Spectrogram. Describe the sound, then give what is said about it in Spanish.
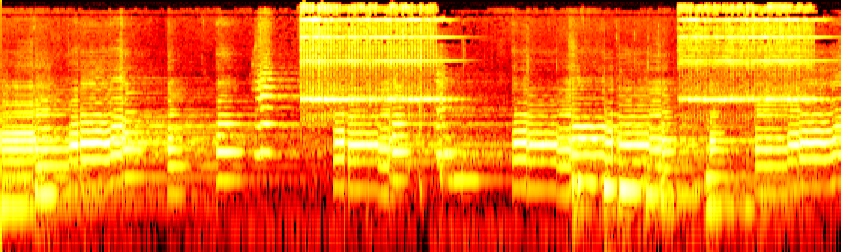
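A telephone bell rings loudly in two long bursts in the law office of Beagle, Shyster and Beagle in a studio show, over a bright melodic musical background, with no voices. “La señora Dimple atiende el teléfono.”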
